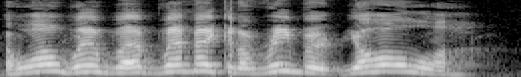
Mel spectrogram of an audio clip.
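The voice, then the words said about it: American accent drifting into British. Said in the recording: “He suddenly morphed into British ... that's just your American accent. Slightly morphing into British ... It's my transatlantic accent.”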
